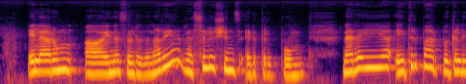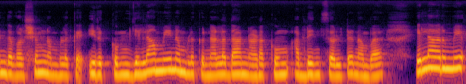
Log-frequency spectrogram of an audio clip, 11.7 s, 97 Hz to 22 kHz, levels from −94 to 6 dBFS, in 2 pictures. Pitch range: 185-250 Hz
